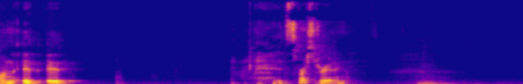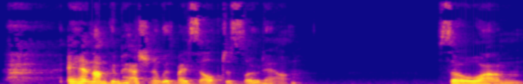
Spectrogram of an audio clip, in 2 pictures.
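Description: A woman talks calmly and close by, with pauses.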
